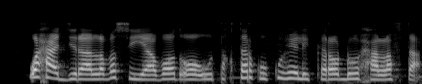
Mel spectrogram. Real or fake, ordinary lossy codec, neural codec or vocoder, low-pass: real; none; none; 7.2 kHz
